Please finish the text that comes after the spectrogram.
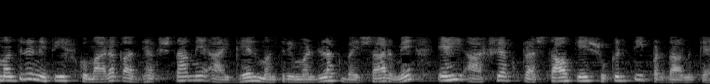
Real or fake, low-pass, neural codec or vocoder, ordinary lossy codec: real; 3.6 kHz; none; none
